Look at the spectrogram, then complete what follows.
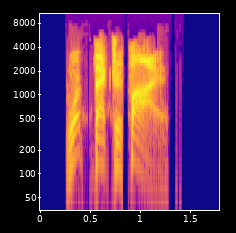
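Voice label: "Warp Factor Five", male voice; Worf; flipper; sttng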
